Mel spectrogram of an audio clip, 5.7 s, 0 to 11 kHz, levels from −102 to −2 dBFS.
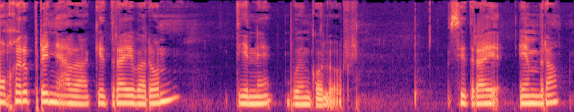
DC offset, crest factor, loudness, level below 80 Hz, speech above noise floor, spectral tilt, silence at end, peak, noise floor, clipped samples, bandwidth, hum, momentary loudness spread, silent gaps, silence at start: under 0.1%; 16 dB; -17 LUFS; -46 dBFS; 32 dB; -5 dB/octave; 0.15 s; 0 dBFS; -48 dBFS; under 0.1%; 11 kHz; none; 16 LU; none; 0 s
